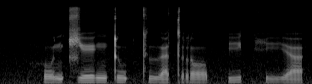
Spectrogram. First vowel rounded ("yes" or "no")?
yes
